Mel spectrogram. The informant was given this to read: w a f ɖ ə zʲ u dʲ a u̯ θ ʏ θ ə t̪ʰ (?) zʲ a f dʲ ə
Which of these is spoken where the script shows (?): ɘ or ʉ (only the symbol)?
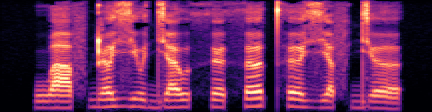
ɘ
